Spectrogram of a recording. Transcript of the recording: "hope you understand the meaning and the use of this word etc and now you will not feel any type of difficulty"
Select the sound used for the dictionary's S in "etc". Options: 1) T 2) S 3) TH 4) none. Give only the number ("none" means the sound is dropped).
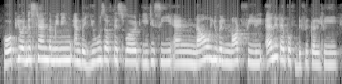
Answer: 4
